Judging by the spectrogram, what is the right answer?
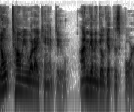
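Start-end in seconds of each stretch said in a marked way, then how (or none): none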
